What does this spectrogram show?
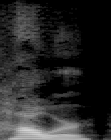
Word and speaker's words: hour: Já em hour, o H é mudo, e a palavra começa com o som de uma vogal, como aor, exigindo o uso de an hour.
